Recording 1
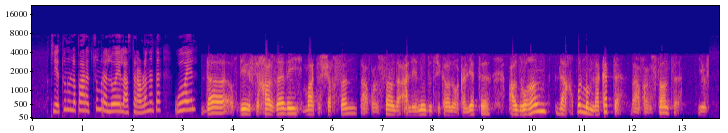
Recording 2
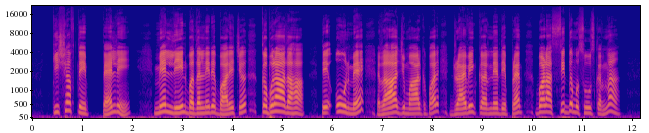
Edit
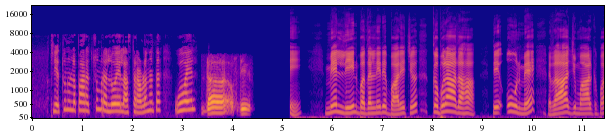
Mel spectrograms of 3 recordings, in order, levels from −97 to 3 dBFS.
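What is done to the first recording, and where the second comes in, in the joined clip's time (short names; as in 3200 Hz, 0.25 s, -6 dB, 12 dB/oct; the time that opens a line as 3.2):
recording 1
4.05–4.47 studio fade out
4.47–5.15 mute
5.15 switch to recording 2 from 1.73 s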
